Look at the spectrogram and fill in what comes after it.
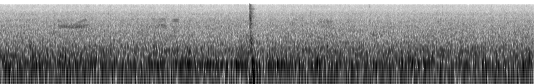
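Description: Steady hiss of falling rain, with one sharp click about halfway through.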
